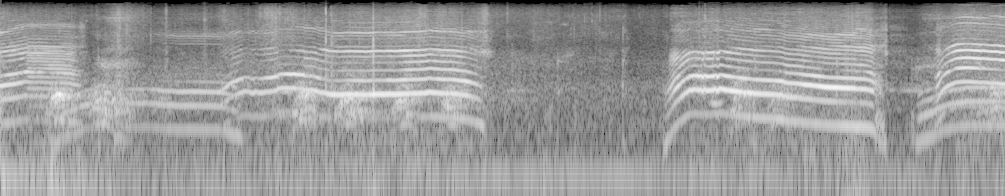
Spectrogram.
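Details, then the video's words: Two male cats fighting over territory just outside a home: long, wavering, harmonic-rich yowls that swoop up then hold and sag, in three drawn-out howls separated by short quiet gaps. "Two cats fighting and making wierd noises"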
